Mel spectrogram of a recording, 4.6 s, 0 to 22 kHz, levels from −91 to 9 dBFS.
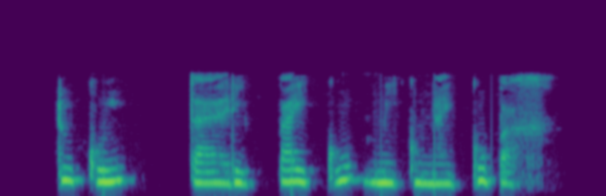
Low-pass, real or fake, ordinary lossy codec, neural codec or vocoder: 5.4 kHz; real; AAC, 48 kbps; none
